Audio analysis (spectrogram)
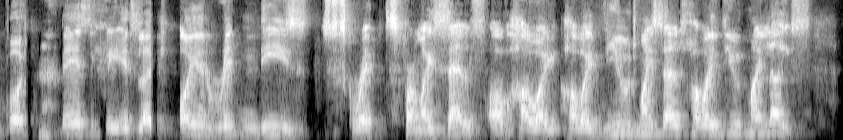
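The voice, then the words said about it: Cork Irish accent. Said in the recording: “It's probably the Cork accent as well.”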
